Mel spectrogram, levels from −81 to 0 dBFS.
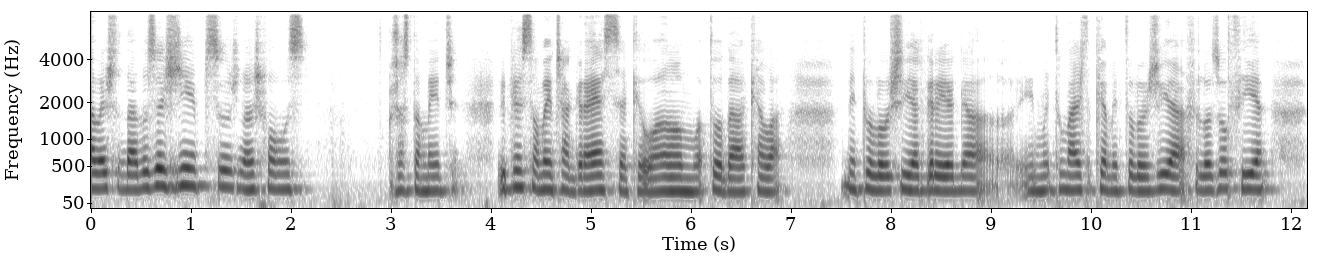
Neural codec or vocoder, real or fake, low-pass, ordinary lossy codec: codec, 16 kHz, 1 kbps, FunCodec, trained on Chinese and English, 50 frames a second; fake; none; none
